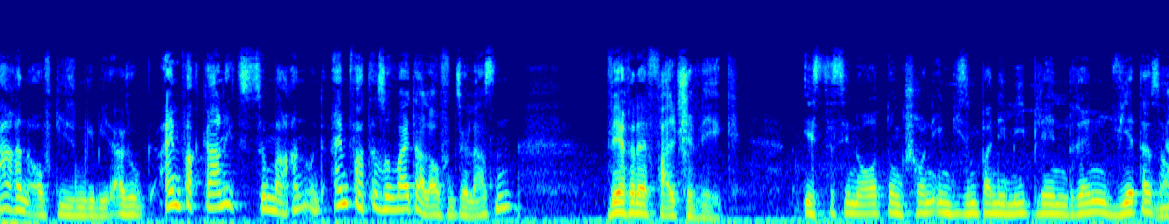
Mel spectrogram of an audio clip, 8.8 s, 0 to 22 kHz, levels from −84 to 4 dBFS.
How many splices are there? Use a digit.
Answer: 1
